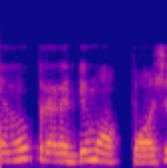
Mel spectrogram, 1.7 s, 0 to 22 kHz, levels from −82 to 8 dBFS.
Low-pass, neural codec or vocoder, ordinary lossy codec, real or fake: 7.2 kHz; codec, 16 kHz, 2 kbps, FreqCodec, smaller model; AAC, 32 kbps; fake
